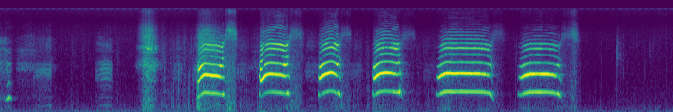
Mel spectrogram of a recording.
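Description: A domestic duck calling loudly six times in quick succession, each call rising and falling in pitch, the fifth held longest.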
